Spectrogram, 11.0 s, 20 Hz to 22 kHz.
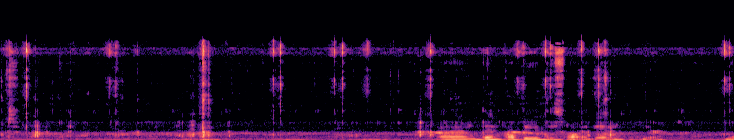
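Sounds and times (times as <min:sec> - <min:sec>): computer mouse clicks: 0:00.0 - 0:04.3, 0:05.0 - 0:06.6, 0:07.7 - 0:09.4, 0:10.8 - 0:11.0
faint steady hum: 0:00.0 - 0:11.0.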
